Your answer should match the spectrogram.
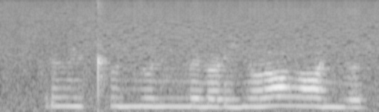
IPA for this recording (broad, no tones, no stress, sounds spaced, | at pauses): ɾ ɯː j ʈʰ u ɲ ũ nː ɤ ɳ ɔ ɽ i j õː ðˤ õː ɲ ɤ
